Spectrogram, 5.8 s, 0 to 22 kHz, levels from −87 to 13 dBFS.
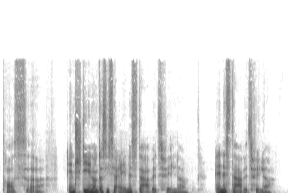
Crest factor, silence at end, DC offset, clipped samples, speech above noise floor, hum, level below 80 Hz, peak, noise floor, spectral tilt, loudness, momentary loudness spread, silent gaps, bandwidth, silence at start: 20 dB; 0.35 s; under 0.1%; under 0.1%; 24 dB; none; -64 dBFS; -2 dBFS; -45 dBFS; -5 dB/octave; -21 LUFS; 15 LU; none; 15.5 kHz; 0.05 s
